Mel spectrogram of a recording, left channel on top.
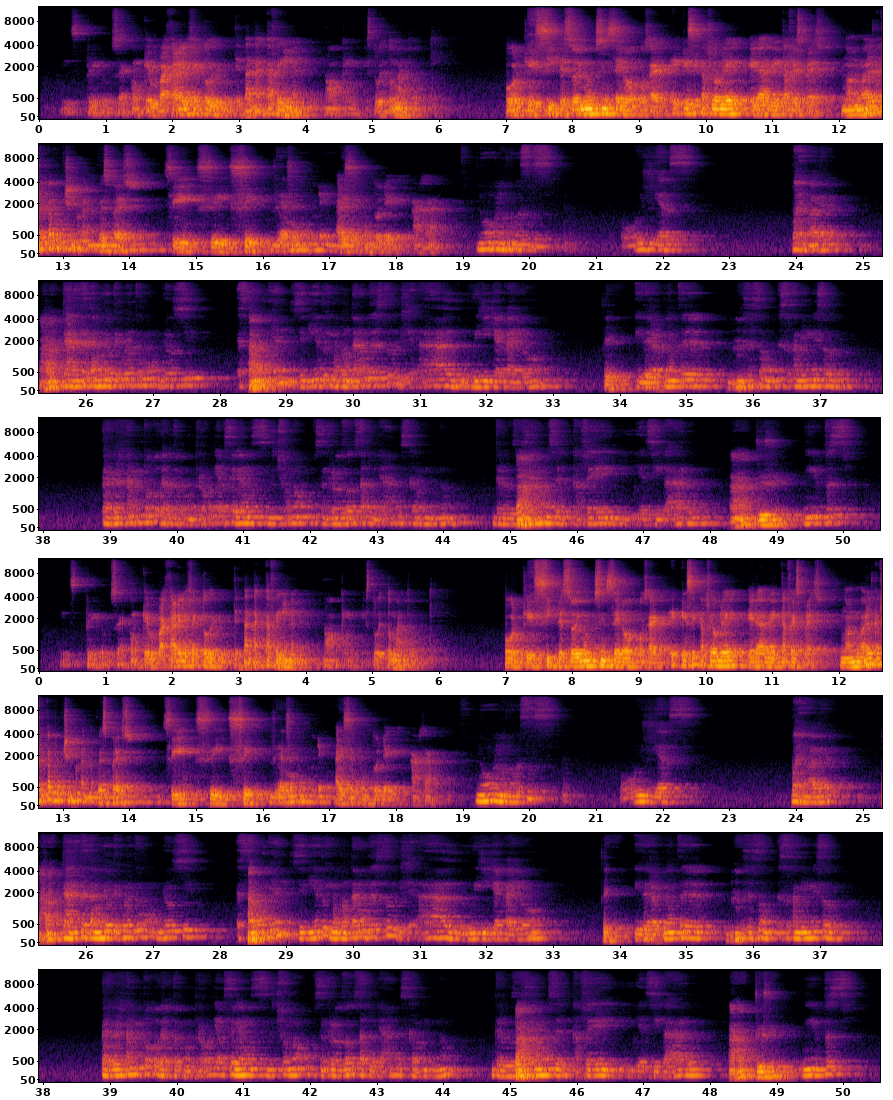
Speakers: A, on the right; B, on the right.
A: Este, o sea, como que bajar el efecto de, de tanta cafeína no, que, que, estuve tomando. Porque
B: Sí.
A: si te soy muy sincero, o sea, e- ese café olé era de café expreso. No, no era el café capuchino,
B: Uh, no,
A: era café expreso. Sí,
B: no,
A: sí, sí,
B: no,
A: sí, a ese punto llegué.
B: no,
A: A
B: no, no,
A: ese punto llegué. Ajá,
B: no, no, no, eso es... Uy, es, bueno, a ver,
A: ajá,
B: la también yo te cuento, ¿no? Yo sí estaba
A: ajá,
B: bien siguiendo y me contaron de esto y dije, ah, Luigi ya cayó.
A: sí,
B: Y de
A: sí,
B: repente,
A: ujú,
B: pues eso, eso también me hizo perder también un poco de autocontrol. Ya ves que habíamos dicho, no, pues entre los dos nos apoyamos, cabrón, ¿no? Entre los dos
A: ya,
B: dejamos el café y, y el cigarro.
A: ajá, sí, sí, sí,
B: Y pues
